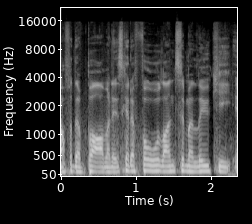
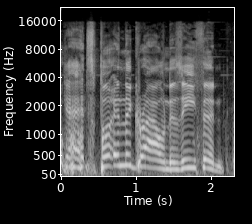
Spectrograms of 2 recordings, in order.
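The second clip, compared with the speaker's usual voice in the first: higher, building hype call; excited play-by-play; 9 semitones higher than usual. Real, not acted. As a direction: ride the rising action.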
